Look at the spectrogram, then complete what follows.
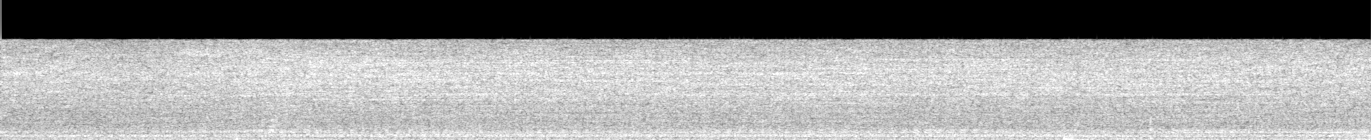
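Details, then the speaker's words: Toyota Supra daily driver, running lean and losing boost, at idle: a constant airy hiss rides over a steady engine note as air escapes at loose intake couplers. Several intake joints are suspected leaking and are being tightened. "Sounds like a lot of stuff over here is leaking."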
